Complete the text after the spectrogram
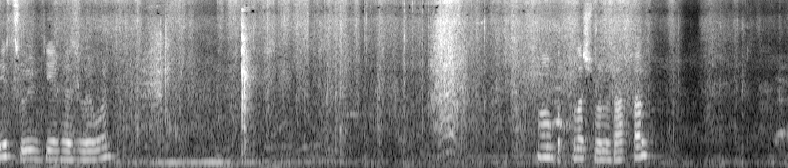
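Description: Fabric rustles and crinkles as it is handled.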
